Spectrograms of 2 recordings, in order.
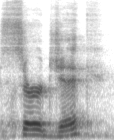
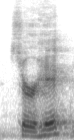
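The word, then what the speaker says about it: Surjik: The director is Stephen Sir Jick, Sir Hick, whatever it is. Jay is silent.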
